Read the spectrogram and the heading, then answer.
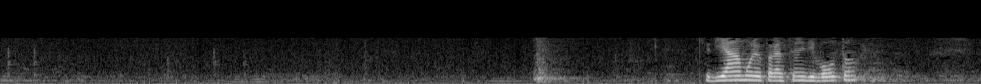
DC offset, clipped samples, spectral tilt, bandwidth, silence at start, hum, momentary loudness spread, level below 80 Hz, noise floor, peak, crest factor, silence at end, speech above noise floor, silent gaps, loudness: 0.5%; under 0.1%; -11.5 dB/octave; 3.6 kHz; 0 s; none; 29 LU; -54 dBFS; -47 dBFS; -2 dBFS; 22 dB; 0.2 s; 31 dB; none; -18 LUFS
